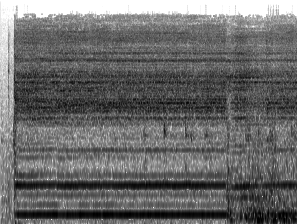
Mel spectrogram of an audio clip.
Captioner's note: buzzing of boat turning on; engine starting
